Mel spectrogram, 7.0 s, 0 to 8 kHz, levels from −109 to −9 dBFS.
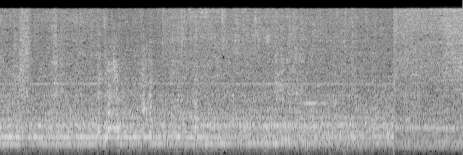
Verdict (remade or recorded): recorded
